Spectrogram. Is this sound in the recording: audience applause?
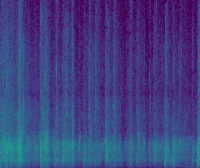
yes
